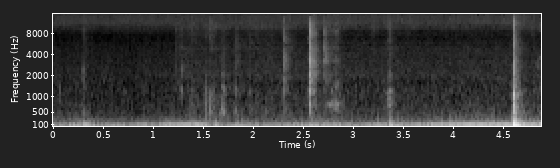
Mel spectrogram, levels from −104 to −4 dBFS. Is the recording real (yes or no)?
no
